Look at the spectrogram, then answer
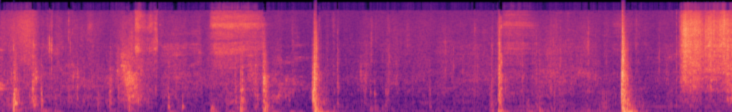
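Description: Doors swing shut on their own, several separate thuds and slams with sliding, mechanical movement between them, moderately close with footsteps and quiet rustling in the pauses.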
